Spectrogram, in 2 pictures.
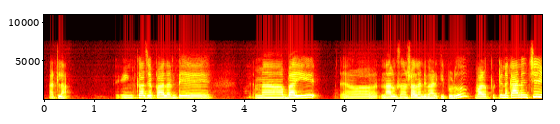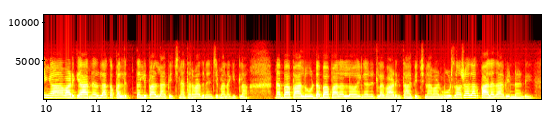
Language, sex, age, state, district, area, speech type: Telugu, female, 30-45, Telangana, Nalgonda, rural, spontaneous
